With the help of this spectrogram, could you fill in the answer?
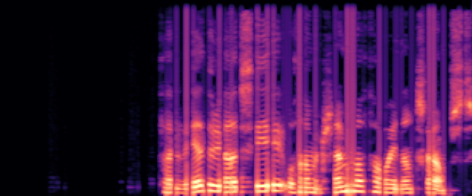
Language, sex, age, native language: Icelandic, female, 70-79, Icelandic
